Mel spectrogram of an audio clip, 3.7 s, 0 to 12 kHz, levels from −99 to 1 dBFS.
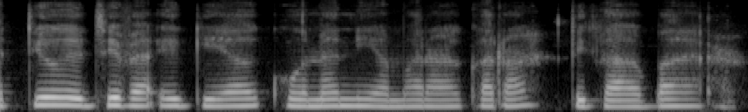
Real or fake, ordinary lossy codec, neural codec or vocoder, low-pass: fake; none; codec, 24 kHz, 0.9 kbps, WavTokenizer, small release; none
